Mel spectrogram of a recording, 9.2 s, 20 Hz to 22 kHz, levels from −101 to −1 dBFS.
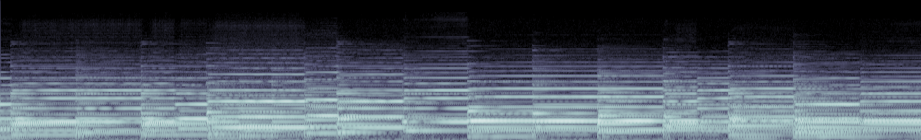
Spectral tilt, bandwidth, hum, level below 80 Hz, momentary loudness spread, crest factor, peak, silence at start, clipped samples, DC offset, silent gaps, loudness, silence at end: -8.5 dB/octave; 5.6 kHz; none; -50 dBFS; 5 LU; 12 dB; -8 dBFS; 0 s; under 0.1%; 0.3%; none; -20 LUFS; 0 s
